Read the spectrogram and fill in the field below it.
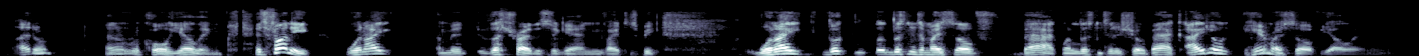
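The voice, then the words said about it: New York accent. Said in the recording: “your ghetto-ass New York accent ... that's normal talking in New York”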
